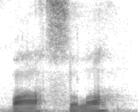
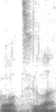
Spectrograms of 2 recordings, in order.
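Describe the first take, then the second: First: It begins with a V sound. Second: It begins with a W sound.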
